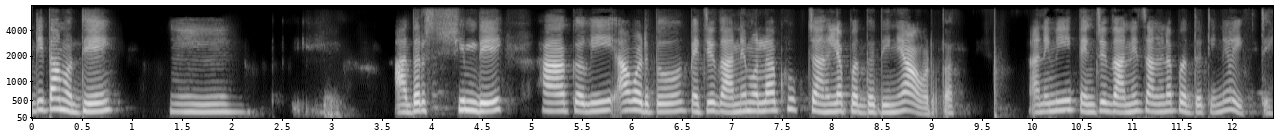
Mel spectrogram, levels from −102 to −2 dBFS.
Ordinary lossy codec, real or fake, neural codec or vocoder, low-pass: none; fake; codec, 16 kHz, 1 kbps, X-Codec, HuBERT features, trained on balanced general audio; 7.2 kHz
